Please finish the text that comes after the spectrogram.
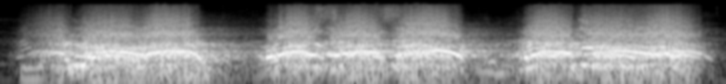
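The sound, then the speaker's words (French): A large crowd of Kurdish protesters in the rue d'Enghien area of Paris chants the name of the man they consider responsible for a shooting, three loud rhythmic bursts with short pauses between, voices rising and falling together in a repeated melodic pattern. “Les manifestants ont commencé à scander le nom de celui qu'ils considèrent comme le commanditaire, puis la tension est montée très vite.”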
